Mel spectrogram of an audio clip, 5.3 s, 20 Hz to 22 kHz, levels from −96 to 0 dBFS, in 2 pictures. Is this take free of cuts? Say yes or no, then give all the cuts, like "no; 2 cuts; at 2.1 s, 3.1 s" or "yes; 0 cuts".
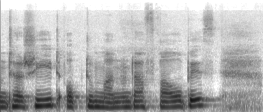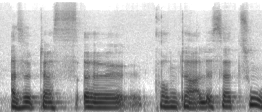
yes; 0 cuts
